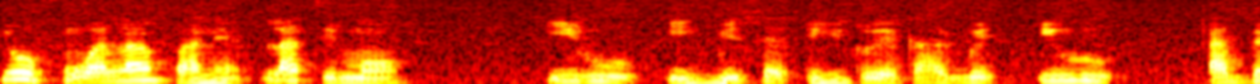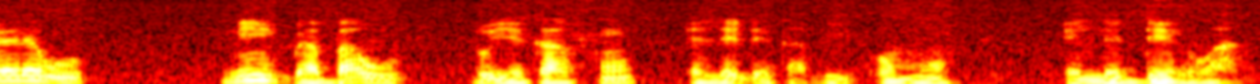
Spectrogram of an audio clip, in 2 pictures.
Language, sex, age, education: Yoruba, male, 60+, tertiary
